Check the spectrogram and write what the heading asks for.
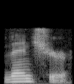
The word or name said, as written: venture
